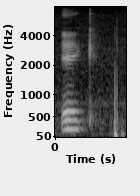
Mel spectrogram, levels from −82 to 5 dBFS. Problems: none marked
